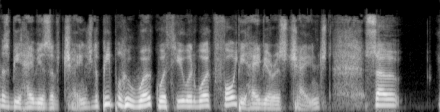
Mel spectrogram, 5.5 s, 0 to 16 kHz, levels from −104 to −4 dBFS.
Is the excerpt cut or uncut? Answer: cut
